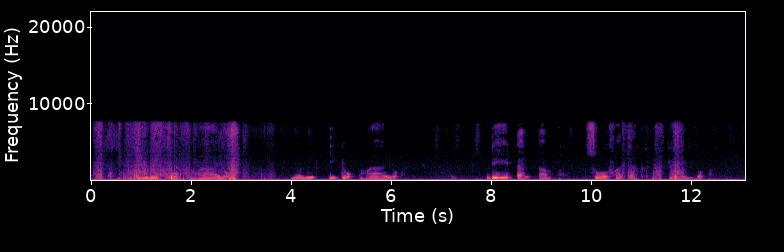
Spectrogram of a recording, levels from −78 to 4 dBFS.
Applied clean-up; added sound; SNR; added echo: none; Mechanical fan; 3 dB; reverberation time 0.3 s.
